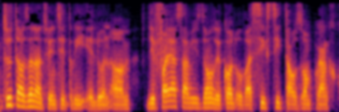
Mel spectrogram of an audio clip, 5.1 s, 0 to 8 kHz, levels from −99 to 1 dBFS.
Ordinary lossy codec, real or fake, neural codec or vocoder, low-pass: MP3, 32 kbps; fake; codec, 16 kHz, about 1 kbps, DyCAST, with the encoder's durations; 7.2 kHz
